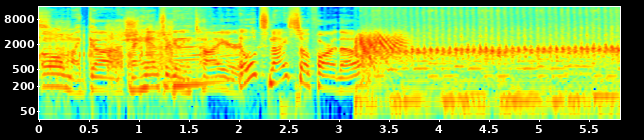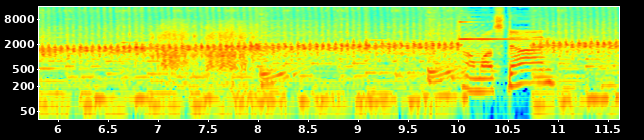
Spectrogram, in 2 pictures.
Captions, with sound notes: Oh my gosh, my hands are getting tired. It looks nice so far though! (fast music) (whirring) (dinging) Almost done.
